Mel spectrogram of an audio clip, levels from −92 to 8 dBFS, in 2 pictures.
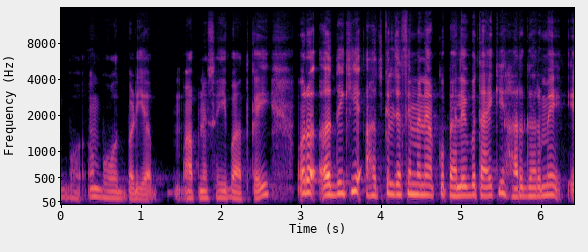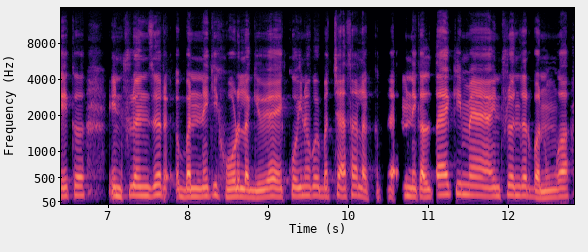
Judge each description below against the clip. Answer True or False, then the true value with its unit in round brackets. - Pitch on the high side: False (160 Hz)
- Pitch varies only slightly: False (3.4 semitones)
